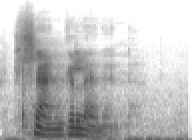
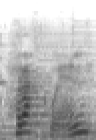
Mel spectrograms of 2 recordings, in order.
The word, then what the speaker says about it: Llangelynin: And before you ask why the settlement is pronounced with a G, it has to do with the way certain consonants soften in Welsh depending upon what sound comes before them.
